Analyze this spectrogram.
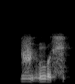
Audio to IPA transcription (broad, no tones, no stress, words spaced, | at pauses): vḭŋʷix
